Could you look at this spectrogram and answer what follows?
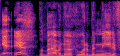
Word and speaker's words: Babadook: About our episode, the Babadook. Babadook. Babadook. Duck rhymes with book.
